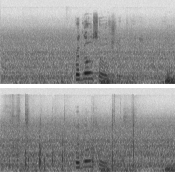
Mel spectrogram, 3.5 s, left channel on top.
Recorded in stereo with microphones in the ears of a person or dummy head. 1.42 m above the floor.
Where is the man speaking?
20° left (ahead or behind), 0.5 m; by 3.4 s 85° left, 2.5 m.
